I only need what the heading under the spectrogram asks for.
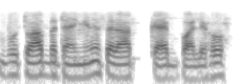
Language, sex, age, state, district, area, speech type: Urdu, male, 18-30, Delhi, South Delhi, urban, conversation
